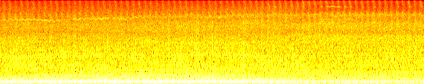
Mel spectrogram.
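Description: Helicopter in flight heard from inside its cabin: the rotor and engine make a loud, steady drone with a constant low hum.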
